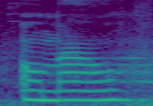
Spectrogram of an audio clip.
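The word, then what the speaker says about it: ʻōmaʻo: Your word is Omao. Omao.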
